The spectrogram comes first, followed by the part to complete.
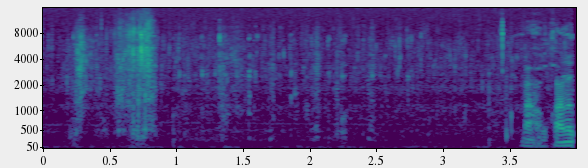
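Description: Slurping udon noodles: two short, airy slurps within the first second.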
